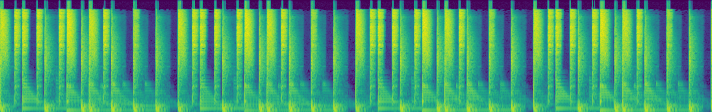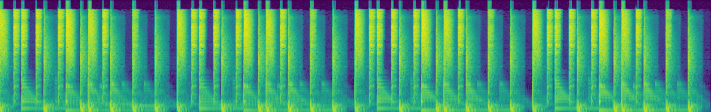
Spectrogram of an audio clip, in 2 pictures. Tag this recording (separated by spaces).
techno electronic synth sample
